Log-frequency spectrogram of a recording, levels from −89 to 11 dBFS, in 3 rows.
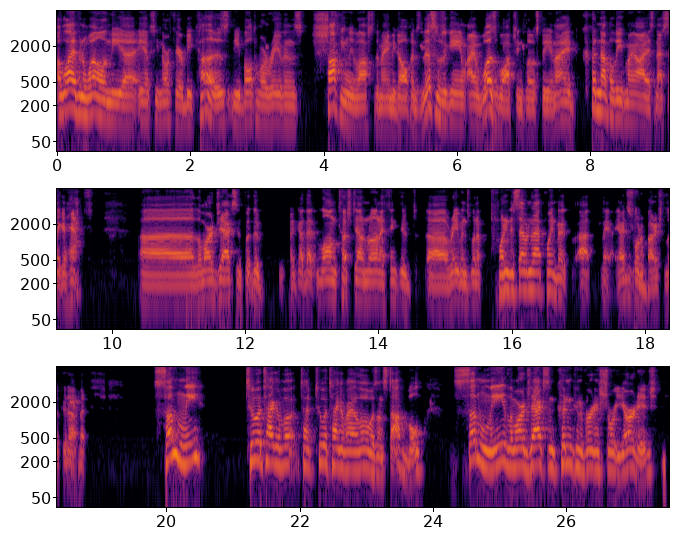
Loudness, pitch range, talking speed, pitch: -27 LUFS, 105-160 Hz, 200 wpm, 115 Hz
